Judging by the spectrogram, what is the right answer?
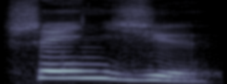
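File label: "шензьы", Komi, female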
